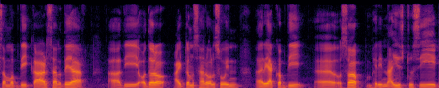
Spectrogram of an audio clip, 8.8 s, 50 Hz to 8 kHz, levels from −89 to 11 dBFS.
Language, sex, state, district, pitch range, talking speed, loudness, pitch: English, male, Odisha, Malkangiri, 125-130 Hz, 155 wpm, -19 LUFS, 130 Hz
